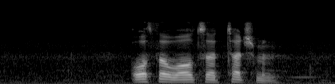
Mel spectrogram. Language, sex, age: English, male, 20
